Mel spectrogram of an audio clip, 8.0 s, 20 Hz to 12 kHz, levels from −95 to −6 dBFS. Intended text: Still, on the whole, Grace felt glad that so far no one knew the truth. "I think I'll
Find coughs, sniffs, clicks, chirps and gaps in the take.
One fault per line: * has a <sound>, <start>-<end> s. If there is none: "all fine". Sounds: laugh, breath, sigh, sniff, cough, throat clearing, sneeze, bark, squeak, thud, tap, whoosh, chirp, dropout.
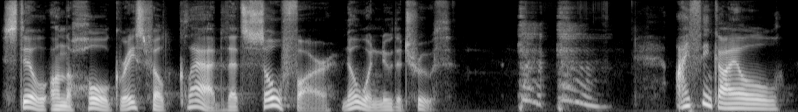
* has a throat clearing, 5.2-6.1 s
